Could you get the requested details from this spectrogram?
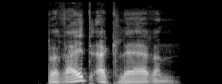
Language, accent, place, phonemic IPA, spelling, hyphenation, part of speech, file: German, Germany, Berlin, /bəˈʁaɪ̯tʔɛɐ̯ˌklɛːʁən/, bereiterklären, be‧reit‧er‧klä‧ren, verb, De-bereiterklären.ogg
- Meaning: to agree (to do something)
